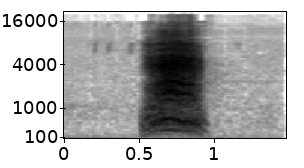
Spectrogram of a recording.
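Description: A great horned owl gives a single harsh, hissing screech lasting about half a second, raspy and broad rather than hooted, in an otherwise quiet setting.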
